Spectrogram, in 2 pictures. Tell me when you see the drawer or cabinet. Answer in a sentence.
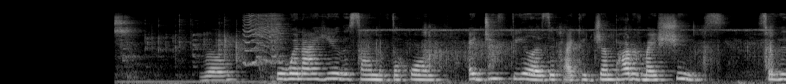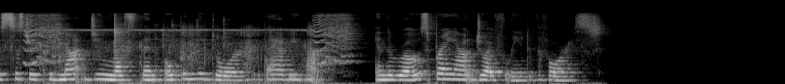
The drawer or cabinet can be heard from 2.4 to 2.9 s, from 8.1 to 8.5 s and from 10.9 to 11.4 s.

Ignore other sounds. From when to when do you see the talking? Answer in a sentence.
You can hear the talking from 2.0 to 13.8 s.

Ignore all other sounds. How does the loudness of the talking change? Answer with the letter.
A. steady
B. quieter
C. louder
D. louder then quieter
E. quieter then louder
A.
